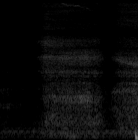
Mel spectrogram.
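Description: A person breathing close to the microphone: one breath about half a second in, and another starting near the end.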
